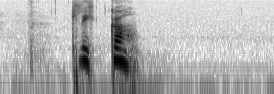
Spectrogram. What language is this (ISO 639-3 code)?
swe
